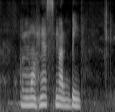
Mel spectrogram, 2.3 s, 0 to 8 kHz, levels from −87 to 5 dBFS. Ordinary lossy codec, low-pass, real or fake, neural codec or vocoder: none; none; fake; codec, 16 kHz, 1 kbps, FunCodec, trained on Chinese and English, 50 frames a second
